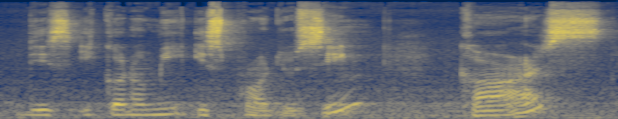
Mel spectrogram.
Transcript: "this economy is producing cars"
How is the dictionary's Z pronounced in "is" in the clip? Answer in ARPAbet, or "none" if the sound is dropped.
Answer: S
